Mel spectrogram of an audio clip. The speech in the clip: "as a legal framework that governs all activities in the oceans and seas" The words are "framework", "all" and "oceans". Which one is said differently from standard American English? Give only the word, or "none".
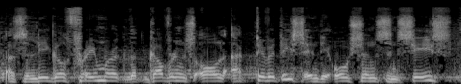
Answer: oceans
